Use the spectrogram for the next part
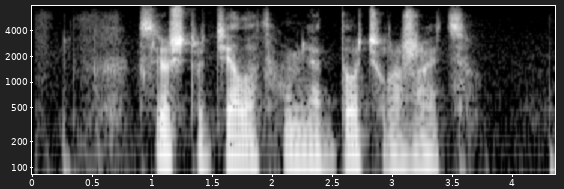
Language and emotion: Russian, neutral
